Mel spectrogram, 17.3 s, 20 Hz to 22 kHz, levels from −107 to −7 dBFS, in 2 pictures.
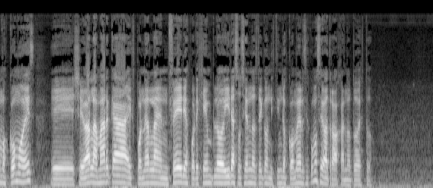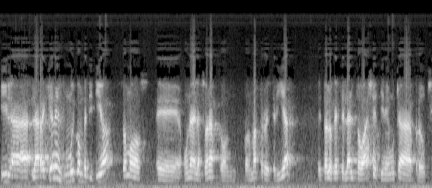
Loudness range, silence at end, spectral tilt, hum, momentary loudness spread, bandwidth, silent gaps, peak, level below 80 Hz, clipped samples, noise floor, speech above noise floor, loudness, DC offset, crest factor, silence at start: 7 LU; 0 s; -5.5 dB/octave; none; 12 LU; 16 kHz; none; -4 dBFS; -42 dBFS; under 0.1%; -46 dBFS; 27 dB; -20 LUFS; under 0.1%; 16 dB; 0 s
